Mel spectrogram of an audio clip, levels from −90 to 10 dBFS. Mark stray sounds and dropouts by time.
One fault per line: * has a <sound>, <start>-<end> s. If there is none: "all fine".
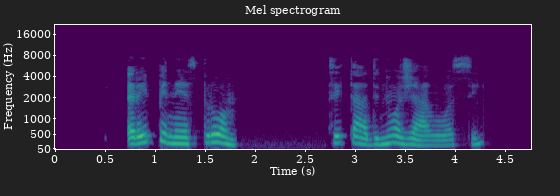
all fine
